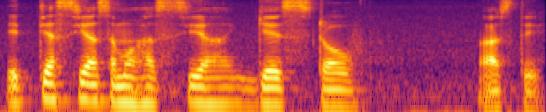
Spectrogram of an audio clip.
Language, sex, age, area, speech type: Sanskrit, male, 30-45, rural, spontaneous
